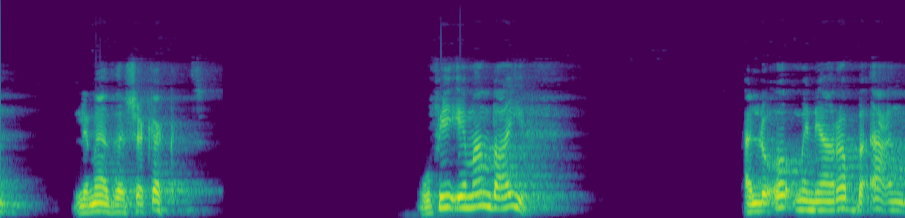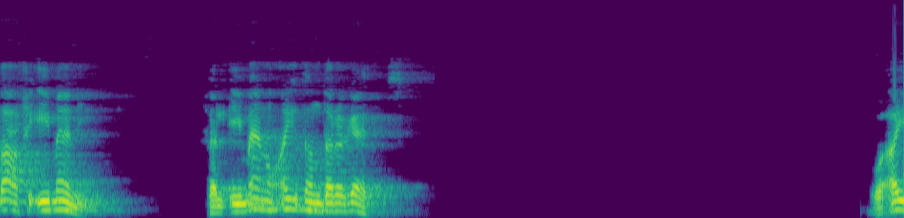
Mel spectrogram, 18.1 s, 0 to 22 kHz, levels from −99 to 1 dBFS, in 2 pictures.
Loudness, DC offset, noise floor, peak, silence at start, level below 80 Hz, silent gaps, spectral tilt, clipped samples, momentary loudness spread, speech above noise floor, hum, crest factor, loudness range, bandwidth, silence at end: -14 LUFS; under 0.1%; under -90 dBFS; 0 dBFS; 0 s; -66 dBFS; 0.61-0.71 s, 2.25-3.97 s, 6.03-6.20 s, 6.34-6.42 s, 6.78-7.07 s, 7.28-7.41 s, 10.69-11.04 s, 13.40-17.65 s; -8 dB/octave; under 0.1%; 13 LU; over 77 dB; none; 18 dB; 6 LU; 6.8 kHz; 0 s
